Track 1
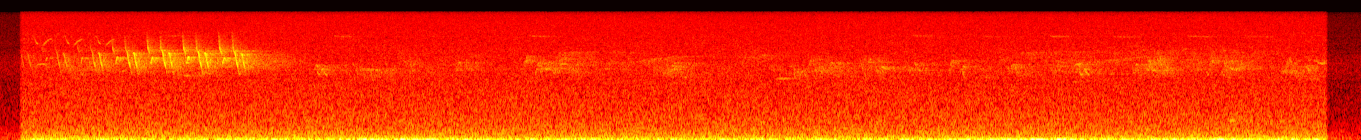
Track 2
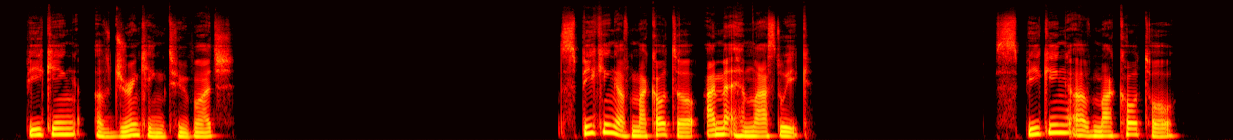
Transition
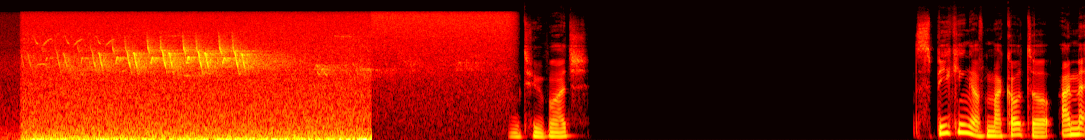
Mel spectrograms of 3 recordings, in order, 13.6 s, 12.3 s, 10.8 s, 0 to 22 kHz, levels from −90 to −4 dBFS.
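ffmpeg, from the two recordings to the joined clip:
ffmpeg -i cue0.wav -i cue1.wav -filter_complex "[0:a]asettb=1/sr,asplit=3[link_01][link_02][link_03];[link_01]atrim=end=3.714[link_04];[link_02]atrim=start=3.71:end=5.2,asetpts=PTS-STARTPTS,afade=type=in:duration=0.004:curve=qsin,afade=type=out:start_time=1.486:duration=0.004:curve=qsin,aderivative[link_05];[link_03]atrim=start=5.196[link_06];[link_04][link_05]acrossfade=duration=0.004:curve1=hsin:curve2=qsin[link_07];[link_07][link_06]acrossfade=duration=0.004:curve1=qsin:curve2=hsin,apad=whole_dur=10.85,atrim=end=10.85,atrim=end=5.2,asetpts=PTS-STARTPTS[link_08];[1:a]atrim=start=1.53:end=7.3,asetpts=PTS-STARTPTS[link_09];[link_08][link_09]acrossfade=duration=0.12:curve1=tri:curve2=tri" out.wav

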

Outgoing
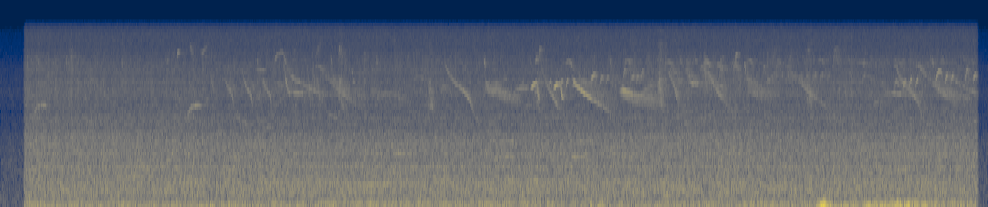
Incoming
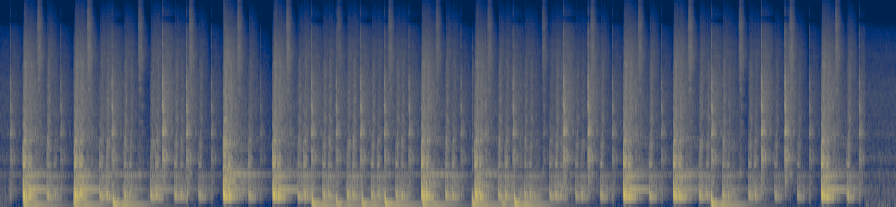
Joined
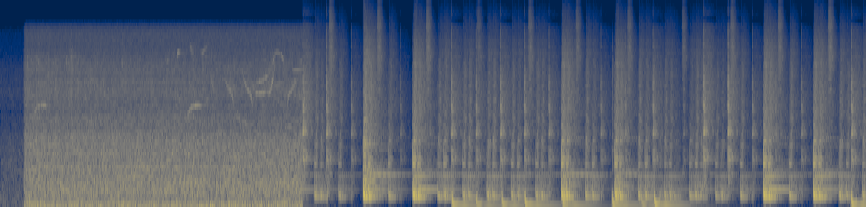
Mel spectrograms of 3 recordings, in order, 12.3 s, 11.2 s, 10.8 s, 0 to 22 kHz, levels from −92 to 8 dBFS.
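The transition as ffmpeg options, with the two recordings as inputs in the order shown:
ffmpeg -i cue0.wav -i cue1.wav -filter_complex "[0:a]apad=whole_dur=10.83,atrim=end=10.83,asplit=2[link_01][link_02];[link_01]atrim=end=3.192[link_03];[link_02]atrim=start=3.188:end=3.782,asetpts=PTS-STARTPTS,areverse[link_04];[1:a]atrim=start=2.028:end=9.08[link_05];[link_03][link_04]acrossfade=duration=0.004:curve1=hsin:curve2=hsin[link_06];[link_06][link_05]acrossfade=duration=0.004:curve1=hsin:curve2=hsin" out.wav

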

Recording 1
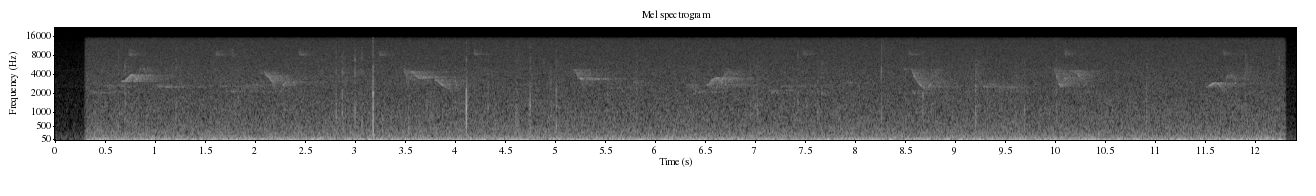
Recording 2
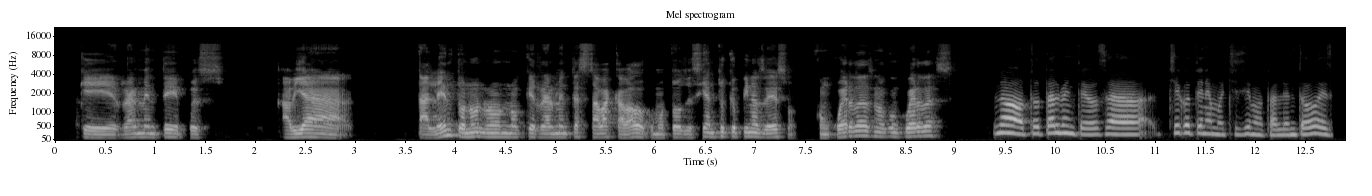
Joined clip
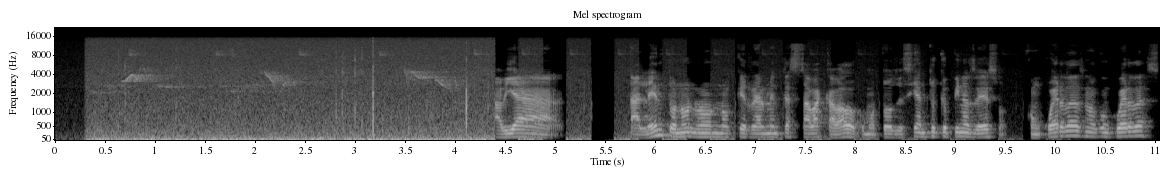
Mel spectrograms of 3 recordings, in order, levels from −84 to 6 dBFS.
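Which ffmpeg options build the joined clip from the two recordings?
ffmpeg -i cue0.wav -i cue1.wav -filter_complex "[0:a]apad=whole_dur=11.04,atrim=end=11.04,atrim=end=4.402[link_01];[1:a]atrim=start=2.288:end=8.93[link_02];[link_01][link_02]acrossfade=duration=0.004:curve1=hsin:curve2=hsin,asplit=2[link_03][link_04];[link_04]afade=type=in:start_time=4.15:duration=0.01,afade=type=out:start_time=4.4:duration=0.01,aecho=0:1:480|960|1440|1920|2400|2880|3360|3840|4320|4800|5280|5760:0.501187|0.40095|0.32076|0.256608|0.205286|0.164229|0.131383|0.105107|0.0840853|0.0672682|0.0538146|0.0430517[link_05];[link_03][link_05]amix=inputs=2:normalize=0" out.wav

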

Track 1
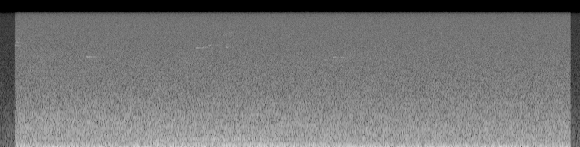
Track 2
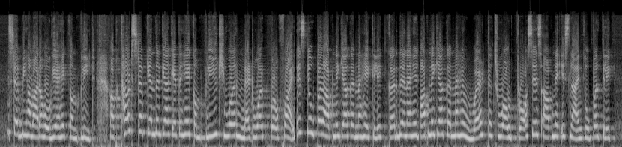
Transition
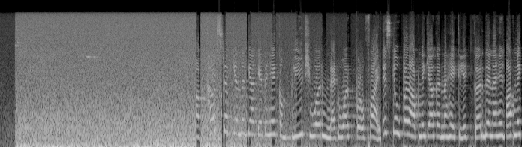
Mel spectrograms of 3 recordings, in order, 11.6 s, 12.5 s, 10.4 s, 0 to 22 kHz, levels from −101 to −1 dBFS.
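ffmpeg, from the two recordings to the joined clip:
ffmpeg -i cue0.wav -i cue1.wav -filter_complex "[0:a]apad=whole_dur=10.44,atrim=end=10.44,atrim=end=3.932[link_01];[1:a]atrim=start=2.218:end=8.73[link_02];[link_01][link_02]acrossfade=duration=0.004:curve1=hsin:curve2=hsin,asplit=2[link_03][link_04];[link_04]afade=type=in:start_time=3.51:duration=0.01,afade=type=out:start_time=3.93:duration=0.01,aecho=0:1:500|1000|1500|2000|2500|3000|3500|4000|4500:0.944061|0.566437|0.339862|0.203917|0.12235|0.0734102|0.0440461|0.0264277|0.0158566[link_05];[link_03][link_05]amix=inputs=2:normalize=0" out.wav

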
